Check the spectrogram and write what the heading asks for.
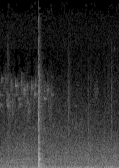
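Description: A tennis racket striking the ball once: a single sharp pop about three-quarters of a second in, during a rally.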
